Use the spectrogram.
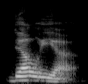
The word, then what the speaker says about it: Delia: It is not Delilah, it's Delia. I hope I pronounced that correctly.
